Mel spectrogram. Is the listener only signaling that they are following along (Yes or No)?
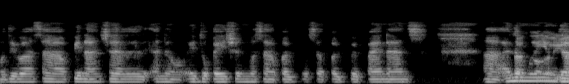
Yes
